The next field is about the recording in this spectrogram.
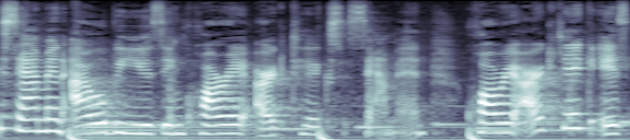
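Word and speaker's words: Kvarøy: I think the name is pronounced more like Quare, but that's a little bit hard to say. I don't even know if I'm saying it right, so they use Quare in American English.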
